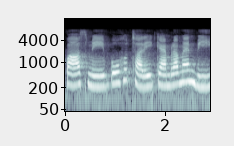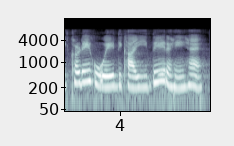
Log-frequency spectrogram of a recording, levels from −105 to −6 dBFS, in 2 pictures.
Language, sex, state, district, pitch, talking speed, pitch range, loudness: Hindi, male, Punjab, Fazilka, 230 Hz, 135 wpm, 210-265 Hz, -14 LUFS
